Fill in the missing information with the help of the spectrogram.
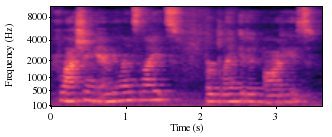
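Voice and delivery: measured recital, softening on the closing line; poetry reading. Acted. Poet remembering veterans lost at the home, poetry reading. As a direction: recite in paused phrases, letting the ending drop. Continues poem about veterans.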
